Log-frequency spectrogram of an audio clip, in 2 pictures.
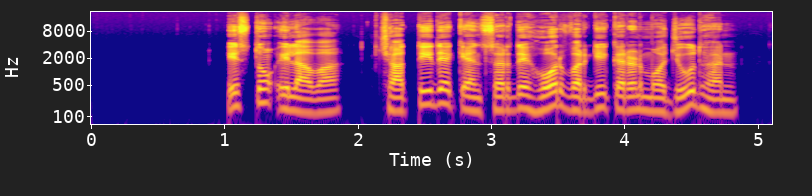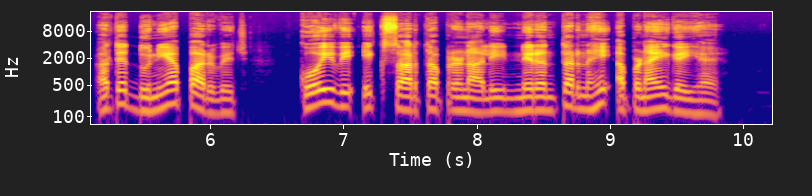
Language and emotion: Punjabi, neutral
